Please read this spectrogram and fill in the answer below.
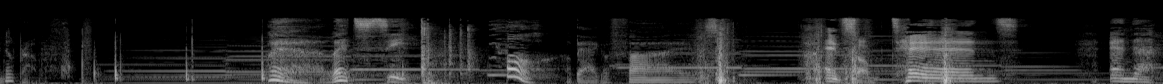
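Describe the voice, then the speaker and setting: Radio drama casting: hapless, nervously chattering everyman, very animated range, unhurried delivery, over prominent music. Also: medium pitch, heavily acted. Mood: smug, casual. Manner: rambling, stammering, nervously chattering. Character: hapless ordinary man, cocky then frantic and pleading.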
